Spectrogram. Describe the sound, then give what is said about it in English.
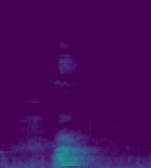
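A single short bark from Alabama, the show's canine co-star, rings out at moderate volume in the background, against a quiet background with a faint click at the end. “Yes, we're that, there's that's our co-star Alabama there barking in the background.”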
